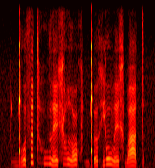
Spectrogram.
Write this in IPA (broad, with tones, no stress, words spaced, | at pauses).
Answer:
ɡ͡ǃo˩˧˩θɐ˥t hṳ˥ðe˩˧˩xe̤˥ ðˤu˩˧˩x ǃʼɵ˩˧˩xjo˥βe˩˧˩xba˩˧˩t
